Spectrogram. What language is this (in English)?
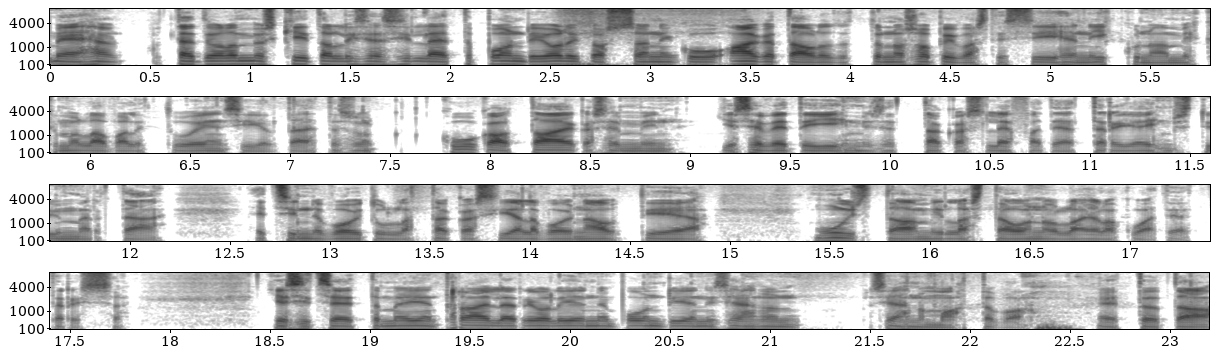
Finnish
